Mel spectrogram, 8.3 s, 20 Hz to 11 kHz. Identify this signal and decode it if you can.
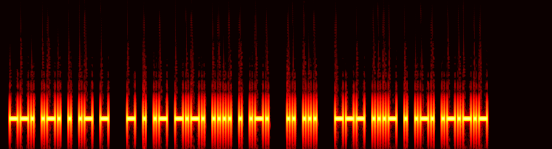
Morse code, heard as a keyed tone, about 32 wpm, 700 Hz. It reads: GREAT TEACHER IS OVER.
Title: Sentences from Top 1600 Words 30wpm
